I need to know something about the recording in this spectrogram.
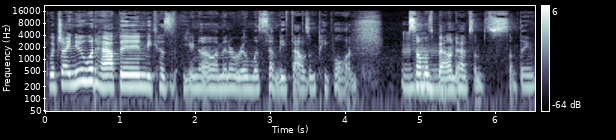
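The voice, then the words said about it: Sick-sounding voice. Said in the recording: “I don't know if you can tell in my voice, but I'm sick.”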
